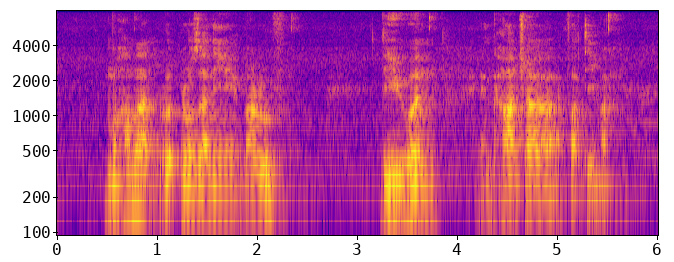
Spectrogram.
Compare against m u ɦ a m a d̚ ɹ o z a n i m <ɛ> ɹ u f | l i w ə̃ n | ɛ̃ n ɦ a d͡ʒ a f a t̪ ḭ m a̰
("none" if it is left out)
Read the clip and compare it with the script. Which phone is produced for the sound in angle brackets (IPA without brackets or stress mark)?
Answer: a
